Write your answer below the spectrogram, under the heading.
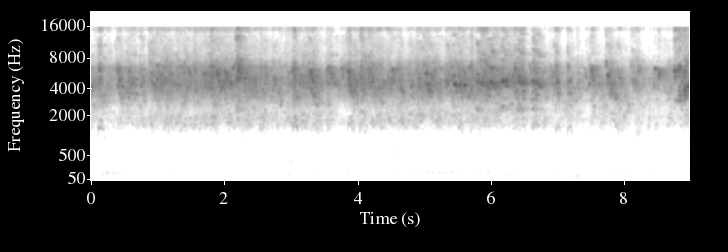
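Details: Hundreds of sparrows in a tree chirp at once in a dense, continuous, bright, overlapping chatter with no single voice standing out.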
